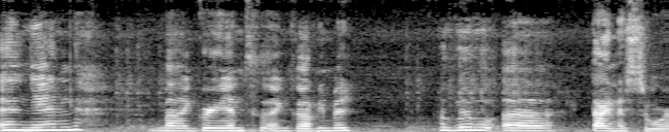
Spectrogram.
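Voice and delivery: words pulled apart by a loud yawn. Grandparent telling about a shopping trip for their grandson: talking through a yawn. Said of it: "Excuse me for yawning".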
